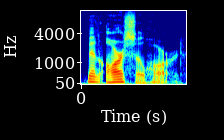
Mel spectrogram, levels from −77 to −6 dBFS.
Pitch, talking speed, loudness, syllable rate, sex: 105 Hz, 180 wpm, -20 LUFS, 4.8 syllables/s, male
